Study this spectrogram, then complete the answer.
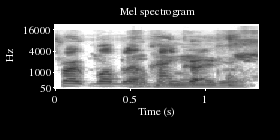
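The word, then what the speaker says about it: Raymond Luxury-Yacht: It's spelled Raymond Luxury Yacht but pronounced throat wobbler mangrove.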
